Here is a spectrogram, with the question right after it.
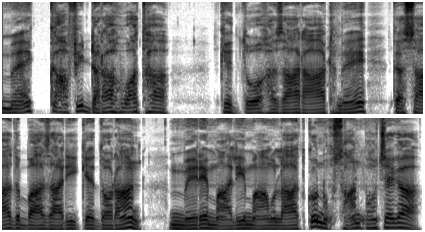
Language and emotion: Urdu, fearful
